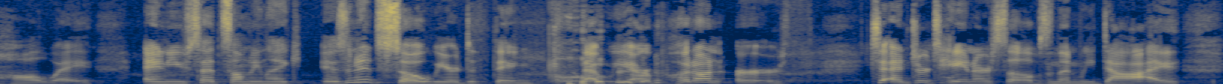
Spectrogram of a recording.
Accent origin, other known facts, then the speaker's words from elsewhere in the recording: Rochester, Minnesota, United States; Then I come from Rochester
